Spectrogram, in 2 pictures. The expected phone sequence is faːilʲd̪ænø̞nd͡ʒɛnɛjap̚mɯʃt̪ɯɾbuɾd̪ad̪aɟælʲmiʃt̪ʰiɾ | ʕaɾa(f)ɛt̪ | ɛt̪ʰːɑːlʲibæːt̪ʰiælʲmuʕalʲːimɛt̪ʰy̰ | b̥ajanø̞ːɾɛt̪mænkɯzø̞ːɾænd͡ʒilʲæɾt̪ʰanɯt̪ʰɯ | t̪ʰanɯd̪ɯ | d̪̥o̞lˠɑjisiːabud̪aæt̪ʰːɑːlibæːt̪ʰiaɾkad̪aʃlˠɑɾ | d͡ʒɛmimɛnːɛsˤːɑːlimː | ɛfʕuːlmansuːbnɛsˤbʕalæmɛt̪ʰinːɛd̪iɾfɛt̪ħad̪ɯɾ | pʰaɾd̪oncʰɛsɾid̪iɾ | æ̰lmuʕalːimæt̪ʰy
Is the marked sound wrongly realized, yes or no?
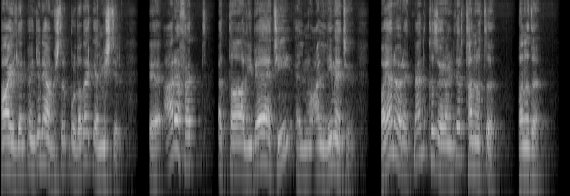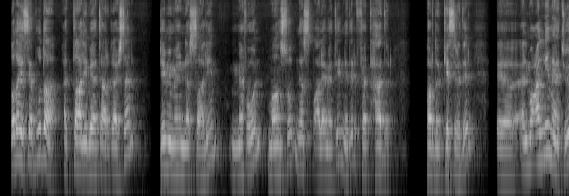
no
